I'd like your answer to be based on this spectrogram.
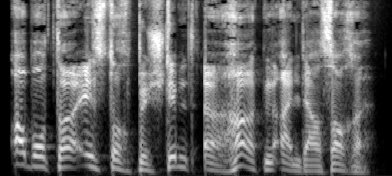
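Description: A man's voice: mid-range voice, big pitch swings, moderate pace, husky, no echo, studio quality, pitched above the performer's own voice. A man voicing a cheerful, naive young simpleton in a storybook tale. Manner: easygoing, folksy dialect.

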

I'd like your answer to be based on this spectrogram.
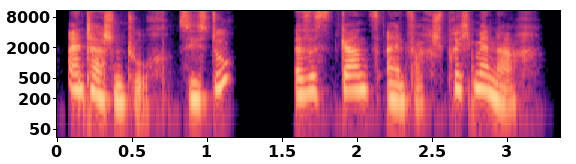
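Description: A bold young girl with a bright, lifted voice and a breathy edge, bossy at first but kind underneath, as a woman reading a storybook puts her on. She speaks slowly and clearly when she explains things, in a dry, close recording. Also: fairly high pitch, lively intonation, no echo, pitched above the performer's own voice. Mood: explaining. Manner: scolding then friendly, explaining slowly. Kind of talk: audiobook character voice.

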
